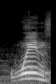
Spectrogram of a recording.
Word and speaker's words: Wednesday: here I say wins wins the letter B is not pronounced wins the S sounds like a z Wednesday Wednesday and this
